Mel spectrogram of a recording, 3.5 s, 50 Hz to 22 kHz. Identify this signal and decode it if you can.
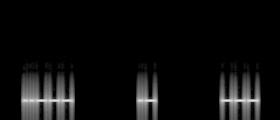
Morse code, heard as a keyed tone, about 30 wpm, spaced as for 9 wpm, 700 Hz. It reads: 2AO
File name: Lesson 16e - Letter c - Three Characters 30wpm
